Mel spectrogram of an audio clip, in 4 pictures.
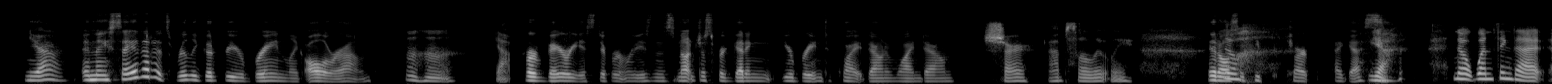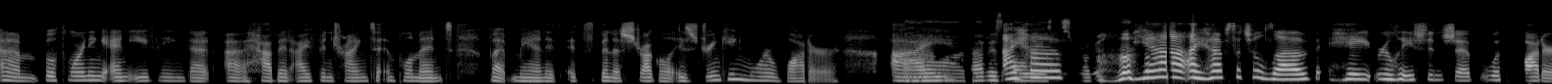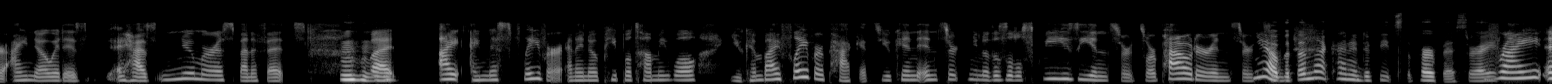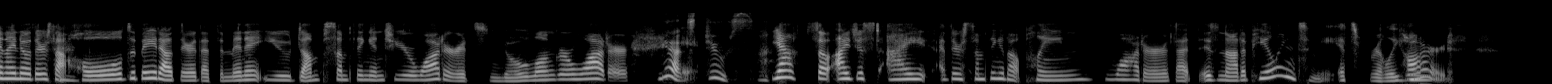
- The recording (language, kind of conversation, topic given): English, unstructured, What morning routine helps you start your day best?
- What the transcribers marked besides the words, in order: chuckle; laughing while speaking: "struggle"; laughing while speaking: "relationship"; laugh; chuckle; chuckle; chuckle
